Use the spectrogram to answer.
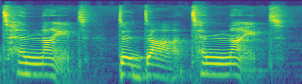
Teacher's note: So notice that syllable stress, the first syllable is unstressed, so to becomes that unstressed ta, and then night is your stressed syllable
